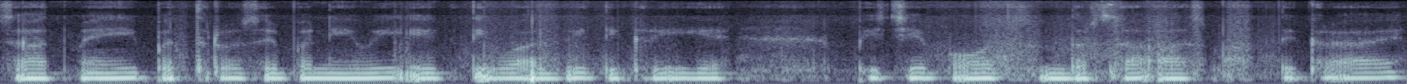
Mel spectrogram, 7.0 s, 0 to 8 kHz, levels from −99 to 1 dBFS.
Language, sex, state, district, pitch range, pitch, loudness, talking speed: Hindi, male, Himachal Pradesh, Shimla, 135-145 Hz, 140 Hz, -22 LUFS, 180 wpm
